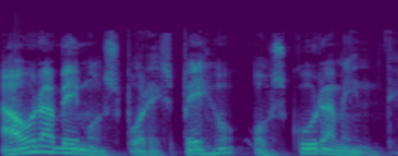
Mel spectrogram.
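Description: A man's very deep, low voice in a solemn tone, with lively intonation at a fairly slow pace. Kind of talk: scripture reading. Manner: formal, solemn, measured reading pace; steady, reverent, even intonation.

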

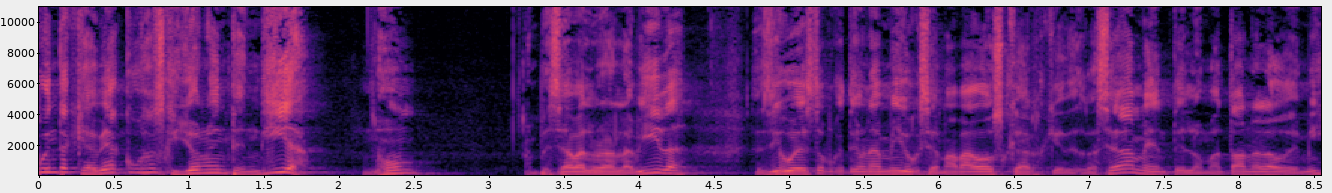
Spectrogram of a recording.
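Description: A man at a very fast pace, high-pitched for a man, with very wide pitch swings. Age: 20s. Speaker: comedian. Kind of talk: motivational talk with stand-up humor. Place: stage.

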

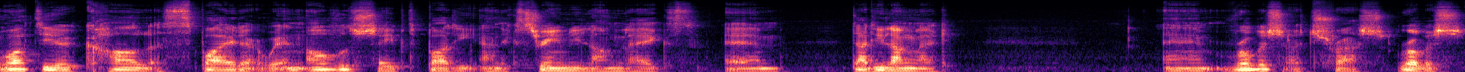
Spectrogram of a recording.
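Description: A man talks at a very slow pace in a Dublin accent. His very deep, low voice stays monotone and flat. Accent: Dublin Irish. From Dublin, Ireland. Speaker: vlogger. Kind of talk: casual talk to camera. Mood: relaxed, playful. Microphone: webcam.

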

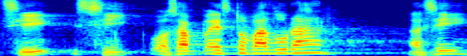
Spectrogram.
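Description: A man with a Mexican accent speaks at a very slow pace in a bright, sharp tone over a quiet background. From Mexico. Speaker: Bible teacher. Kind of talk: Bible study teaching. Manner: conversational, many fillers. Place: church.

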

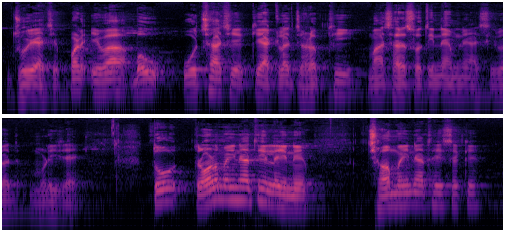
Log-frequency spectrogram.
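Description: A man with a fairly low pitch, lively intonation and a plain, everyday voice. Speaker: music teacher. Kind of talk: tutorial.

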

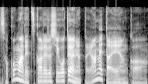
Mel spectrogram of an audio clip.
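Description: A man's voice at a fairly quick pace with very wide pitch swings, dry and close with no echo, on a very clean recording with a silent background. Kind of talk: scripted ASMR role-play, acting a worried boyfriend. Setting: home-recorded ASMR video. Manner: heated, scolding, irritated and worried, rapid Kansai-dialect nagging; turns gentle, apologetic and soft after the outburst.

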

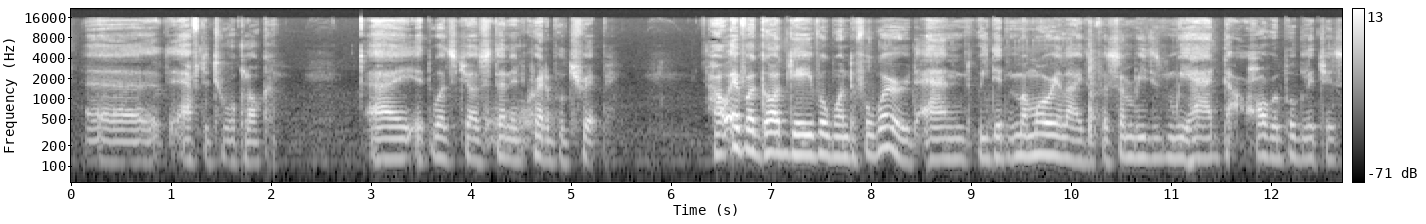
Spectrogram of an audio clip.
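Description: Against light background noise, a man speaks fairly slowly in a monotone, flat intonation. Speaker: preacher. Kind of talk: sermon-style address to camera. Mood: reflective, calm. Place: office.

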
